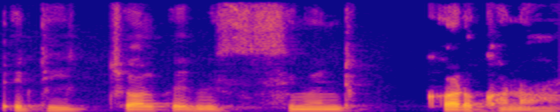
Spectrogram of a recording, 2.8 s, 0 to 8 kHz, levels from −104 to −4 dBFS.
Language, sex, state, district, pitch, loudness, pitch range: Bengali, male, West Bengal, Jalpaiguri, 110 Hz, -30 LUFS, 100-110 Hz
